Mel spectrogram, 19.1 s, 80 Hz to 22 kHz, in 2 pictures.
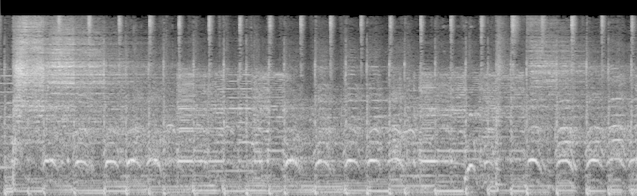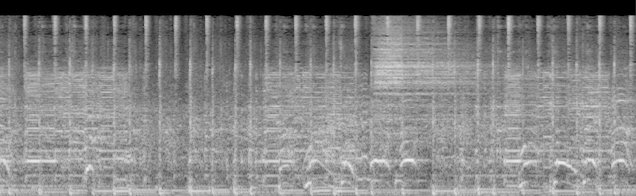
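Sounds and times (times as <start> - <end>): drums and cymbal strokes: 0.0 - 19.0
guitars: 0.0 - 19.0
live rock band: 0.0 - 19.0.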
